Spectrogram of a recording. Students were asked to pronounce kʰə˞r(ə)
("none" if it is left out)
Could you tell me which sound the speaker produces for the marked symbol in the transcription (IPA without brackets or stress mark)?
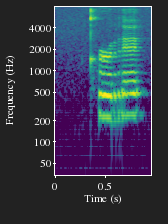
ɛ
